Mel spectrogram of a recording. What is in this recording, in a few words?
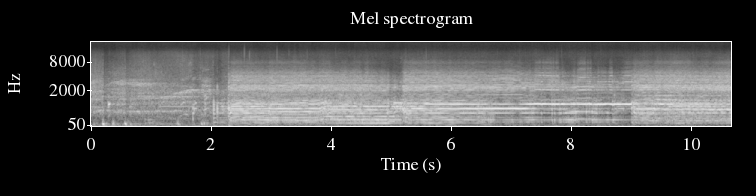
more tuning up; De Montfort Hall, Leicester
